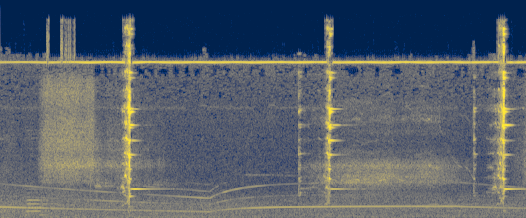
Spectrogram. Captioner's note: sirens wailing; knife ringing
